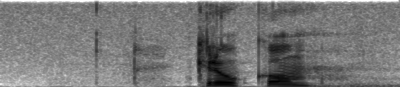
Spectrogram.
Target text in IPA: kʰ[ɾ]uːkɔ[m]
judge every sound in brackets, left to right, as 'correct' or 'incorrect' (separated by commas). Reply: correct, correct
